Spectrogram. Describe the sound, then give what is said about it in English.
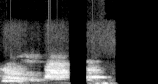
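Dogs barking in a video game: a few short, loud barks in quick succession, the last one coming after a brief pause. “That sounds like there's like a bunch of dogs running around in there.”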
